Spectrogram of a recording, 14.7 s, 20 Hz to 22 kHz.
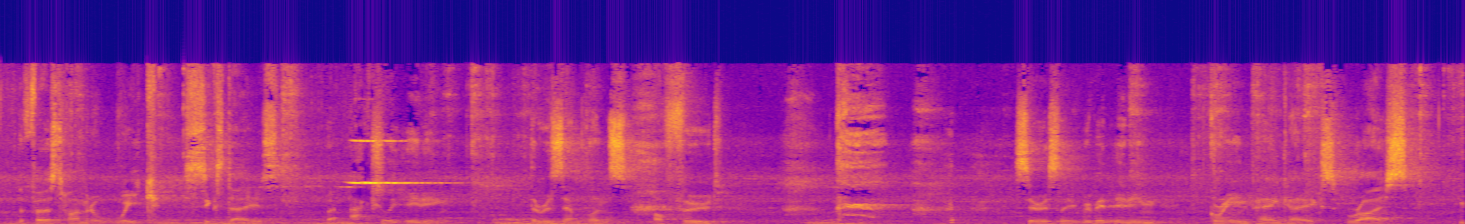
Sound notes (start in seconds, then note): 7.3 laughs; 7.8 breathes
